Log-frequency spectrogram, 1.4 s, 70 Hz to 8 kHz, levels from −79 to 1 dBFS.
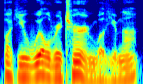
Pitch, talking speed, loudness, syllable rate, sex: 95 Hz, 295 wpm, -15 LUFS, 6.0 syllables/s, male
